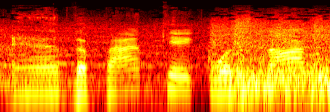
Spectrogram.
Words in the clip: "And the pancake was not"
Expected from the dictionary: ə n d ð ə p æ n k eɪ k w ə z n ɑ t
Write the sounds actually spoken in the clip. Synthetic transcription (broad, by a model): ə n ð ə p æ n k eɪ k w ə z n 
